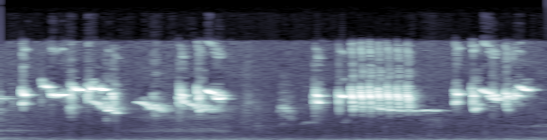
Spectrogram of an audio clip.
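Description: Finches and waxbills in a home aviary chirping close by, a busy run of high, thin tweets and rapid twittering trills that overlap in quick bursts with short gaps.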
